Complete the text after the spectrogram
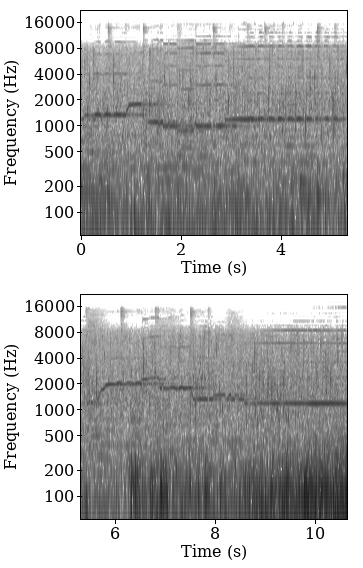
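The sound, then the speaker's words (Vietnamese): Raindrops hitting a bamboo curtain make a steady, dense patter that grows heavier and louder toward the end, with a sustained tonal line running through it. “nghe giọt mưa đánh vào trên màn trúc”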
